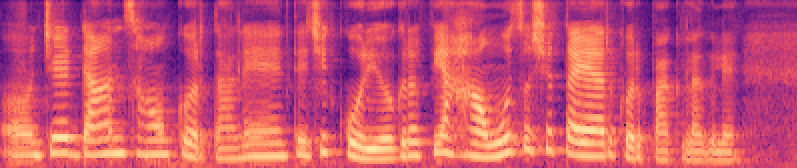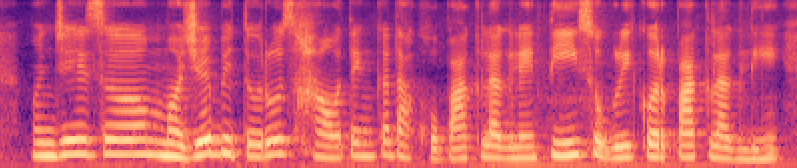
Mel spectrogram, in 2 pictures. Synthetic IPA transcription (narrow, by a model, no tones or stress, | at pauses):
d͡ʑeɖãnsɦãwkəɾt̪alẽt̪jat͡ɕiːkoɾijoɡɾafiɦãʋũːt͡səɕẽt̪əjaɾkəɾpaklaɡlẽ | m̤əɳd͡ʑed͡zəm̤əd͡ʑebʱit̪əɾuːt͡shãwt̪ẽŋkad̪akʰopaklaɡlẽt̪ĩsoɡɭiːkəɾpaklaɡlĩ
